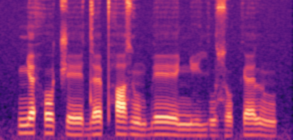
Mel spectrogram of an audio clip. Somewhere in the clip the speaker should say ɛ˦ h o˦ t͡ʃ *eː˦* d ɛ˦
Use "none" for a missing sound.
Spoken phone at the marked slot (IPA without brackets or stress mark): eː˨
